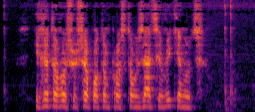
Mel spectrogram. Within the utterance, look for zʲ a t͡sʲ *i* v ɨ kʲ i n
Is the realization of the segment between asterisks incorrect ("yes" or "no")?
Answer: no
